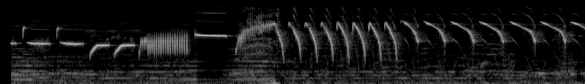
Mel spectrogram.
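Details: Canary in full chattering song, used as a lure recording: whistled notes and a buzzy burst, then a rapid run of descending whistled sweeps repeated about three times a second.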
